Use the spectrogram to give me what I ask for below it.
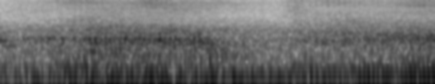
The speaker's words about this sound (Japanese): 狭いところにオートバイも入ってくるね。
